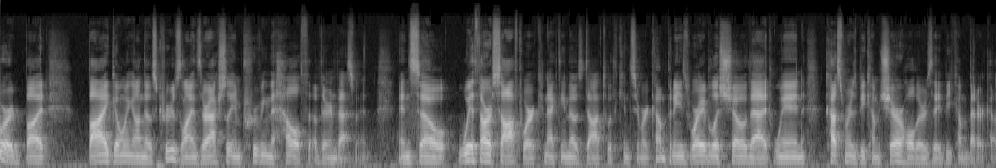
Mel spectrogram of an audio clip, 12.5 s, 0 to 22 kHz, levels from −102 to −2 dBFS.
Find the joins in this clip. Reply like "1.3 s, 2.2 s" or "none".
9.6 s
